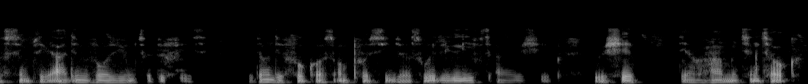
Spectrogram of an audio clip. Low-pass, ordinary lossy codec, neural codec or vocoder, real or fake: 5.4 kHz; none; none; real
